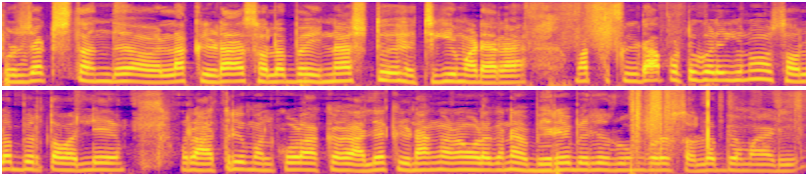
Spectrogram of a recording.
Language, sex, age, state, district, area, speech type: Kannada, male, 30-45, Karnataka, Gadag, rural, spontaneous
